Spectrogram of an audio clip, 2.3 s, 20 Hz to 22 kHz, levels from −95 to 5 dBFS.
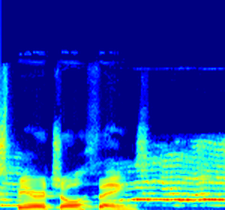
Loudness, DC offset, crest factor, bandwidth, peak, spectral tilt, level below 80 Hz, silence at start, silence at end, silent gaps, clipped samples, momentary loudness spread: -17 LUFS; under 0.1%; 12 dB; 11.5 kHz; -4 dBFS; -4 dB/octave; -68 dBFS; 0 s; 0 s; none; under 0.1%; 4 LU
